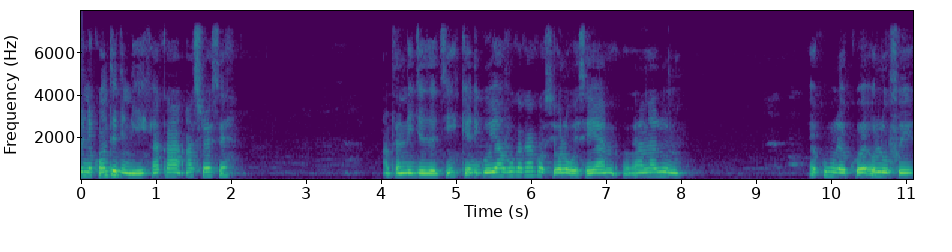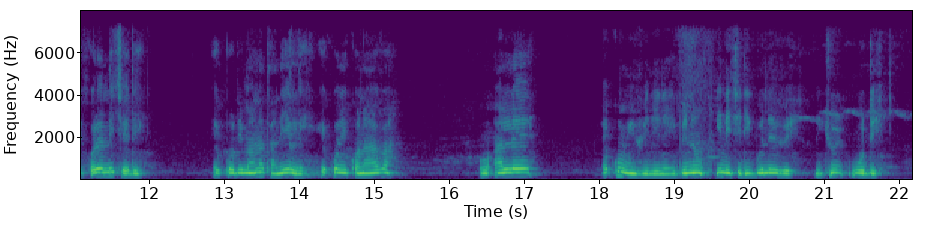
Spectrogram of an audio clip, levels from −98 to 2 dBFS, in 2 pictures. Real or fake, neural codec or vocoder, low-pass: real; none; 7.2 kHz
